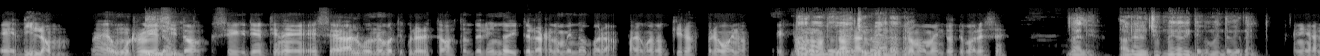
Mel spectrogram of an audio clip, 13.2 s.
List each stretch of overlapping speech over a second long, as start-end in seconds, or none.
7.9-9.2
